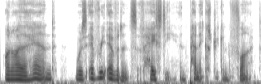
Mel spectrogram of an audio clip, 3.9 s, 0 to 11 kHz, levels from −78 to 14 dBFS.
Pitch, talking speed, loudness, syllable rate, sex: 135 Hz, 185 wpm, -20 LUFS, 6.1 syllables/s, male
